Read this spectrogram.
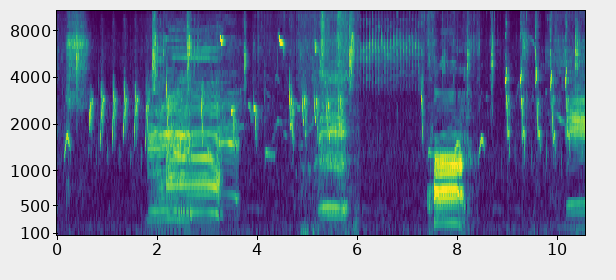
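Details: Herd of village cows heading out to the fields in the morning: several drawn-out moos at uneven intervals, mixed with frequent quick bird chirps and tweets throughout.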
